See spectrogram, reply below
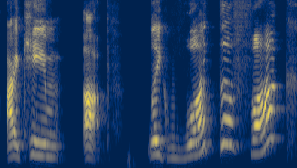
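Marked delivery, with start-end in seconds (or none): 2.0-3.9 slow, stunned what-the-fuck on waking; jolted awake and bewildered; startled awake cry. Retold or imitated. Waking from dream, shocked.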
